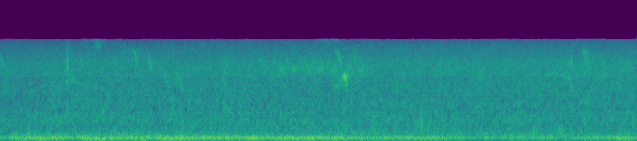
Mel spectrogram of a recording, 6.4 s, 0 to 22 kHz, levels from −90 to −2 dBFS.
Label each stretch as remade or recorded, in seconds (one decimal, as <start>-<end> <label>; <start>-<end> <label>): 0.0-6.4 remade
